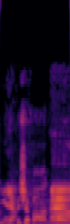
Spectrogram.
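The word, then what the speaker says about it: Zhavon: She's going after Javon again. Javon. God, Javon.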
